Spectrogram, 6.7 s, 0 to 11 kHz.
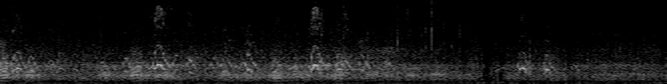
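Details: American wigeon, a rare winter visitor that often mixes with Eurasian wigeon flocks, at Donggang, Taiwan, 30 November 2020; bursts of overlapping arched whistles rise and fall, with a short lull before two final notes.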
